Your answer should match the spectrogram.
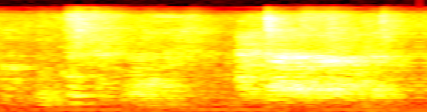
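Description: Vocalising from an Akita puppy and a miniature schnauzer play-fighting: a short burst about half a second in, then a longer, louder one in the second half.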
